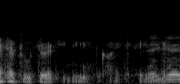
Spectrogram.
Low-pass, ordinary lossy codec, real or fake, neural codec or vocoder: 7.2 kHz; AAC, 32 kbps; real; none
